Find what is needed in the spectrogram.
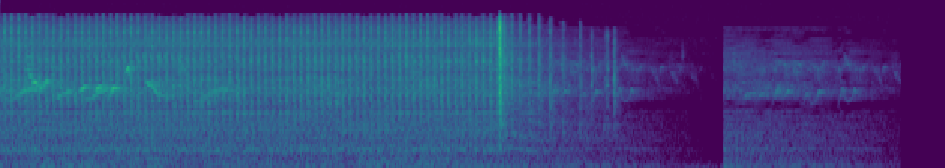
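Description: Faint bird chirps over a low steady hiss, with a single sharp click a little past halfway, after which it fades to near silence.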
